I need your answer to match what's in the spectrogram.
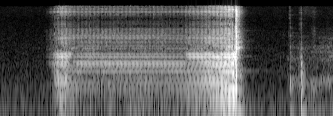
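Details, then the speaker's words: AC-powered No Volt Relay (workshop on-off switch) buzzing harshly when stop button is pressed gently after start, partly lifting the armature off the magnet core; buzz swells, cuts off, two small clicks. "when I press the start button and I very gently press the stop button did you hear that buzzing"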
